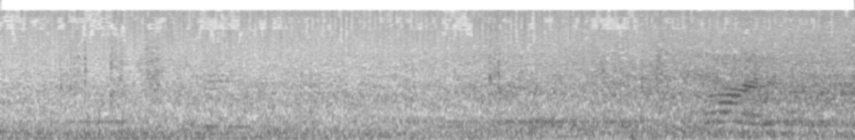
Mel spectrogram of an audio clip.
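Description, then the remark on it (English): A street sweeper rumbles past with a steady, droning engine and low mechanical hum, holding an even loudness throughout, with faint muffled voices underneath. “The street sweeper's coming in.”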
